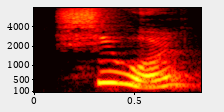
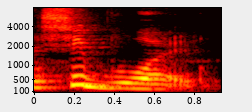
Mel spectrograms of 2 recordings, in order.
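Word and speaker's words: 시월: So that's why when it comes to 10 and 월 together, it is pronounced as and written as shivol rather than shibwol.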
